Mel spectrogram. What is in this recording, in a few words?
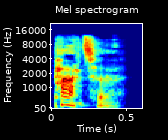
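"patter", British English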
